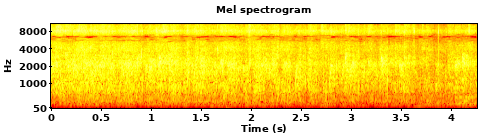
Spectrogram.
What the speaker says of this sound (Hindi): ताली हो जाए आप लोगों के लिए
